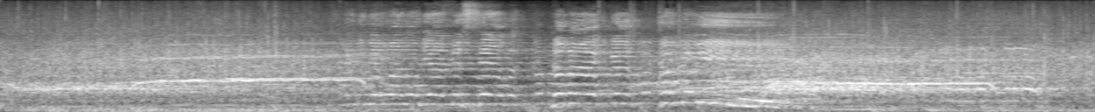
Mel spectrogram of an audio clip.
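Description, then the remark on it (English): A large crowd applauds steadily, with cheers and whistles rising through the dense clapping, which stays loud and sustained the whole time as a voice carries over it on an amplified system. “It feels really good to hear the audience.”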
